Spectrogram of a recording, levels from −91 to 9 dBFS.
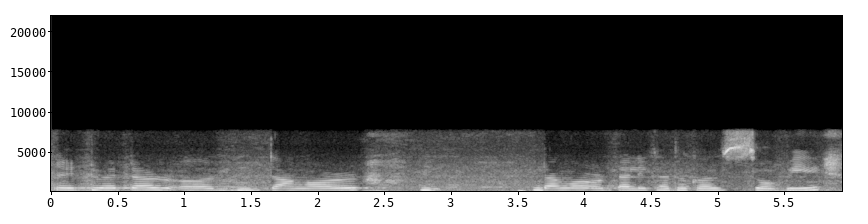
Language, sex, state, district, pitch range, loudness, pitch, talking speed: Assamese, female, Assam, Kamrup Metropolitan, 230-255 Hz, -12 LUFS, 240 Hz, 80 wpm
